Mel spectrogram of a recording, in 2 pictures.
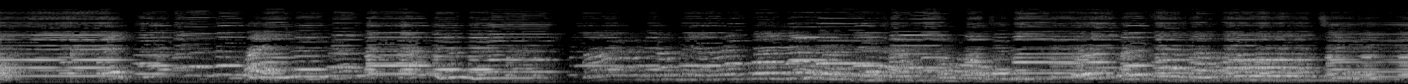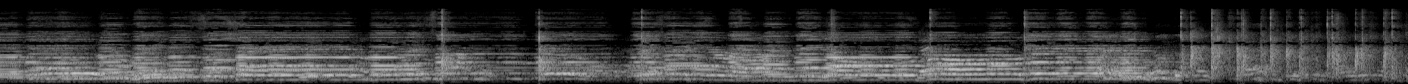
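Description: Harmonica played solo: a continuous reedy melody with chords, phrase after phrase, with a brief break about six seconds in.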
